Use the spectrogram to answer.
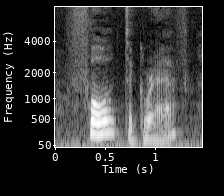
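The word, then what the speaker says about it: photograph: pertama adalah fortcraft jadi fotografer itu ada di penekanan ad Sorry of fortcraft ada tiga syllables dan penekanannya atau stresnya ada di si label yang pertama Divo fotograf Kemudian untuk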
